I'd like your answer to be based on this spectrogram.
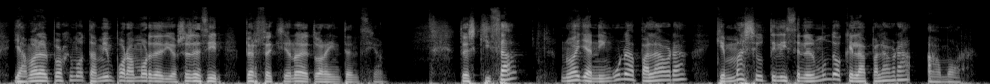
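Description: Explanatory man teaching faith, higher voice. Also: dry recording, studio quality. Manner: explanatory, often adds a questioning "¿no?". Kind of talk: religious teaching talk.

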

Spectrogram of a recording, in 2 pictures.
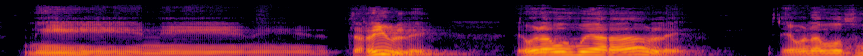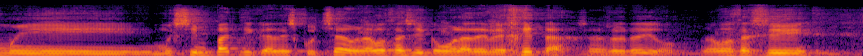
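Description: A man giving a personal testimony to an audience, speaking in a conversational, animated way. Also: fairly high pitch. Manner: conversational, animated, with many restarts.

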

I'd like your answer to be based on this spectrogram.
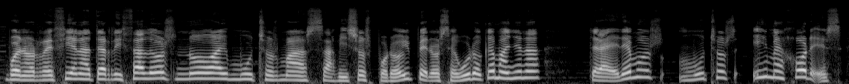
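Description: A woman's voice: fairly high pitch, expressive, a little slow, no echo, soft background music. A woman with an accent from Spain hosting a live radio phone-in, her voice nasal and duck-like, stuffed up with a cold. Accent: Spanish from Spain. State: congested with a cold. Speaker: radio host.

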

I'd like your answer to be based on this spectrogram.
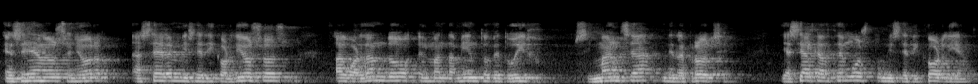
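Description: Priest with cathedral echo. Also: male voice, on the high side, fairly even intonation, a little hiss or hum. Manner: solemn, measured delivery. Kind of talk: sermon and Mass prayers. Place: large church. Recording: echoey church, dull sound.

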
